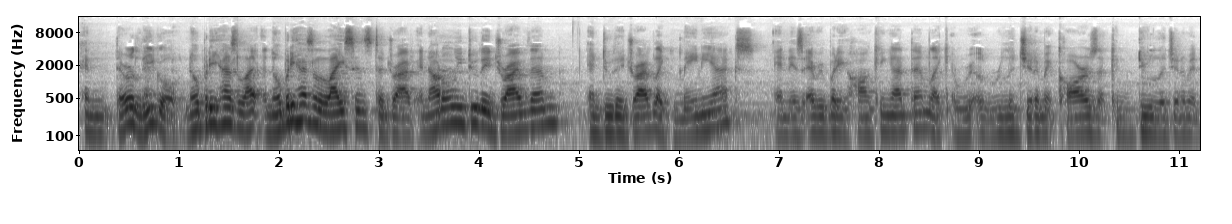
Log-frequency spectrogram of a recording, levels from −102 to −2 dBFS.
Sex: male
